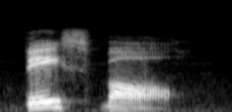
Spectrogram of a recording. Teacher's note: are both pronouncing these things la la baseball all right baseball primary stress on the first word very high pitch baseball very low pitch on the second word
